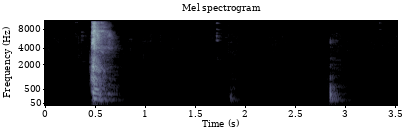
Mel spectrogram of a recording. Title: baby is sneezing #cute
